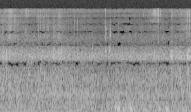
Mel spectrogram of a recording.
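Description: Steady rushing outdoor noise: wind on the microphone over flowing stream water.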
